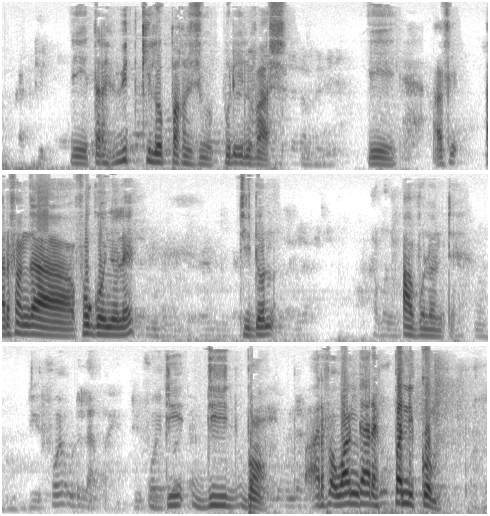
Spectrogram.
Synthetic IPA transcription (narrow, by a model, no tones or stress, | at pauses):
jetaɾahwitkilopaɾʒuːɾpuɾinvas | jɛ | a̰fi | aɾɛfaŋɡafoɡoɲɔlɛ | tidɔn | avɔlontɛː | didibɔ̃aɾɛfawaŋɡaɾɛpanikom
